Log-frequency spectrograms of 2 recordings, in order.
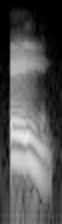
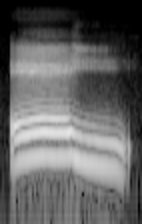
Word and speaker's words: eight: Tenemos la EI. Entonces primero hacen la E y luego hacen la I. Fíjense. Eight. Eight.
